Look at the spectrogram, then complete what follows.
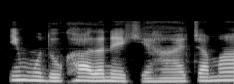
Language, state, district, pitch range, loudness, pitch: Idu Mishmi, Arunachal Pradesh, Lower Dibang Valley, 150-185 Hz, -15 LUFS, 165 Hz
